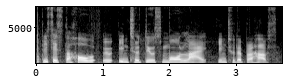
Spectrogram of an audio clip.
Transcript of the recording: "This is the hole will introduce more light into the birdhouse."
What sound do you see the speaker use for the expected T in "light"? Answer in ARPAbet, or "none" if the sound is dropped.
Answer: none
